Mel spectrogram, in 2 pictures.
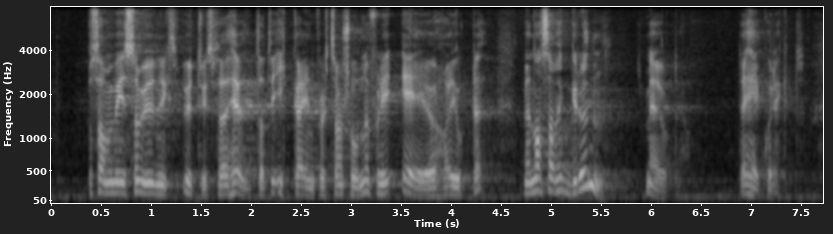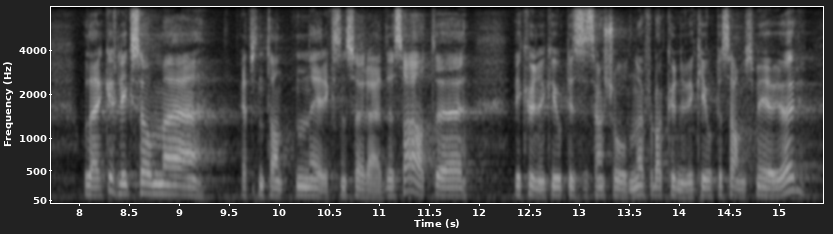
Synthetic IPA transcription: pʰɔsɑmːəʋiːsːɔmʉːt̪ʰɾʏksføɦɛʋd̪ət̪ɑt̪̚ʋɪɪkːəɑɾɪnfœʂsɑŋkʂuːnəɾfɔɖiːeːøːɦɑɾjʊʈːd̪ɛmɛnɑɾsɑmːəɡɾʉnː | sɔmjæhɑɾjʊʈ̚ːd̪ɛ | d̪̥ɛæɾheːlt̪̚kʰʊɾɛ̰kt̪ | ɔd̪ɛæɾɪkːəʂɭiːksɔm | ɾɛpɾəsn̩t̪ʰɑnt̪n̩eːɾɪksnsøːɾæɪd̪əsɑːɑt̪ | ʋɪkʰʉnːəɪkːəjʊʈ̚ːd̪ɪsːəsɑŋkʂuːnənəfɔɖɑkʰʉnːəʋɪɪkːəjʊʈ̚ːd̪ɛsɑmːəsɔmɛøːjøːɾ

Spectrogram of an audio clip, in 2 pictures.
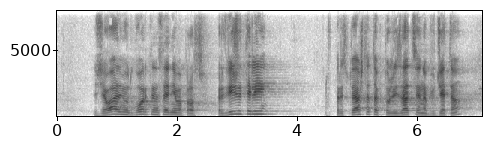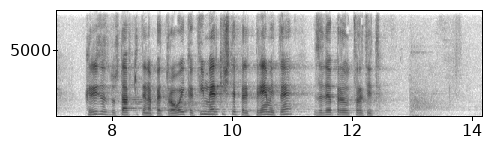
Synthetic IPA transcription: ʒɛlˠajəd̪ɐmiod̪ɡovɔɾit̪ɛnɐslɛd̪nʲiəvɐpɾɔspɾɛd̪viʒd̪ɐt̪ɛli | fpɾɛt̪st̪ojaʃt̪ət̪əːkt̪uɐlizat̪sijənɐbjud͡ʒɛt̪ə | kɾizəzɐd̪ost̪afk̟i̥t̪ɛnɐpɛt̪ɾɔvəikɐkvimɛɾkiʃt̪ɛpɾɛt̪̚pɾiɛmɛt̪ɛzɐd̪ɐpɾɛd̪ot̪vɾɐt̪it̪ɛ̥

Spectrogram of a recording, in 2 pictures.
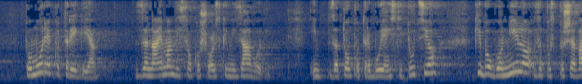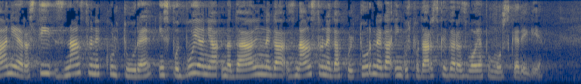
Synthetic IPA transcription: pɔmoɾjɛkɔt̪ɾeːɡija | zənajmamʋisɔkɔʃoːlskimizaːʋɔd̪ḭ | inzat̪oːpɔt̪ɾɛbuːjɛinst̪it̪uːt̪sijɔkiboɡɔniːlɔzapɔspɛʃɛʋaːnjɛɾast̪iznanst̪ʋɛnɛkult̪uːɾɛinspɔd̪buːjanjanad̪alnɛɡaznanst̪ʋɛnɛɡakult̪uːɾnɛɡaʔinɡɔspɔd̪aɾskɛɡaɾazʋɔːjapɔmoɾskɛɾeːɡḭjɛ̰

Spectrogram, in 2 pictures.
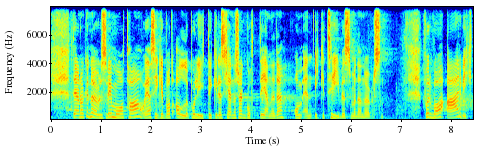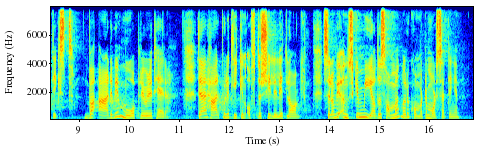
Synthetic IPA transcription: d̪̥ɛæɳɔkːɛnøːʋəlsəʋɪmɔt̪ʰɑːɔ̰jææsɪkːəɾpɔɑt̪ɑlːəpʊliːt̪ɪkəɾəçɛnːəʂæɪɡɔt̪ːɪjɛnːɪd̪ɛʔɔmʔɛ̰nɪkːət̪ʰɾiːʋəsmɛd̪ɛnøːʋə̰lsən | fɔɾʋɑːʔæɾʋɪkt̪ɪkst̪ | ʋɑːʔæɖɛʋɪmɔpʰɾɪʊɾɪt̪ʰeːɾə̰ | d̪̥ɛæɾɦæːɾpʰʊlɪt̪ʰɪkːənʔɔ̰ft̪əʂɪlːəɭɪt̪ːlɑːɡsɛlːɔmʋɪʔœnskəɾmyːəɑʋd̪ɛsɑmːənɔɖɛkʰɔmːəʈɪlmoːlsɛt̪ːɪŋən

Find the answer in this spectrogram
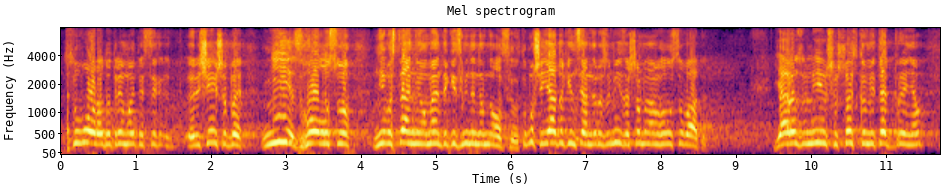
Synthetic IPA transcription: sʊʋɔɾɔd̪ɔt̪ɾɪmʊjet̪ɪsʲɪ | ɾʲet͡ʃɛjʃt͡ʃɔbɪ | nʲizɦɔlˠɔsʊ | nʲiʋɔst̪ɑnʲːijmɔmɛnt̪jɐkʲizʲmʲinɪnɪmnɔsɪlˠt̪ɔmuʃt͡ʃɔjad̪ɔk̬ʲinʲt͡sʲanɛɾɔzʊmʲijʊzɐʃt͡ʃɔmɪnɑmɪɦɔlˠɔsʊʋɑt̪ɪ | jaɾɔzʊmʲijʊʃt͡ʃɔʃt͡ʃɔsʲkɔmʲit̪ɛt̪̚pɾɪnʲɐw

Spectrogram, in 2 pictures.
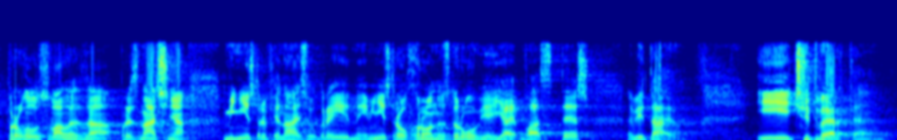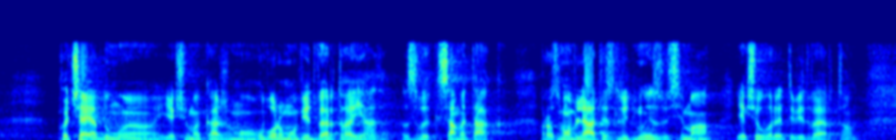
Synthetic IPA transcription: pɾɔɦɔlˠɔsʊʋɑlˠɪzɐpɾɪznɑt͡ʃenʲːɐ | mʲinʲist̪ɾɐfʲinɑnʲsʲiwʊkɾɐjinɪimʲinʲist̪ɾɐɔxɔɾɔnɪzd̪ɔɾɔwjɐjaʋɑst̪ɛʒ | ʋʲit̪ɑ̰jʊ̰ | it͡ʃɪt̪ʋɛrt̪ɛ | xɔt͡ʃajad̪umɐjʊjɐkʃt͡ʃɔmɪkɑʒemɔɦɔʋɔɾɪmɔʋʲid̪ʋɛrt̪ɔɐjazʋɪksɑmɛt̪ɑk | rɔzmɔwlʲat̪ɪzʲlʲudʲmɪzʊsʲimɑ | jɐkʃt͡ʃɔɦɔʋɔɾɪt̪ɪʋʲid̪ʋɛrt̪ɔ

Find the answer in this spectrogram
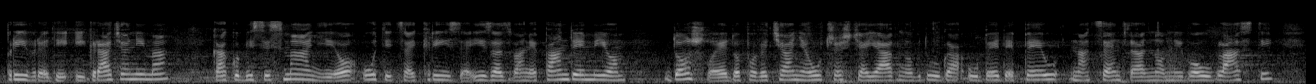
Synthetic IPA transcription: pɾiʋɾe̞d̪iʔiɡɾad͡ʑanima | kako̞bise̞smaːɲiout̪jit̪sajkɾiːze̞ʔizazʋane̞pand̪emijo̞m | d̪o̞ʃlˠo̞je̞d̪o̞po̞ʋe̞t͡ɕaːɲaut͡ʃe̞ʃt͡ɕajaːʋno̞ɡd̪uːɡaʔubed̪epeunat̪se̞nt̪ɾalˠno̞mniʋo̞uʋlˠaːst̪i

